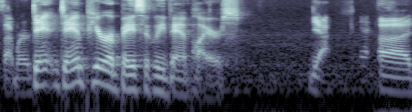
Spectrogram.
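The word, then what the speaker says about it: dhampir: ancestry for instance uh daffamir tiefling ASMR that's dampier by the way sorry damn I can't pronounce that word damn pure are basically vampires yeah uh changeling they're all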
